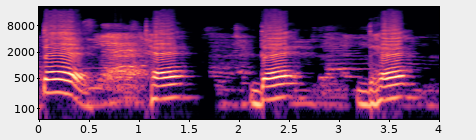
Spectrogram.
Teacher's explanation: जीभ ऊपर दांतों के लगती है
